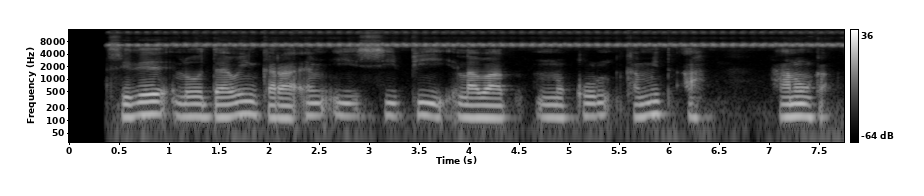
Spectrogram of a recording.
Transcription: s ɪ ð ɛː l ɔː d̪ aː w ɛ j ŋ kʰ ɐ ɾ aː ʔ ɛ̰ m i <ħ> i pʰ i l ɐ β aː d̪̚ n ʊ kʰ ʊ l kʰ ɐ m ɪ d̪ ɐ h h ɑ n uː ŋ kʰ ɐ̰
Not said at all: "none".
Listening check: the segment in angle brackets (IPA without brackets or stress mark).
s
